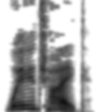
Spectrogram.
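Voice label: "wage hike", British English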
